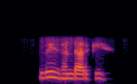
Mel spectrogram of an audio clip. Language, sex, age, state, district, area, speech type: Hindi, female, 30-45, Uttar Pradesh, Pratapgarh, rural, conversation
